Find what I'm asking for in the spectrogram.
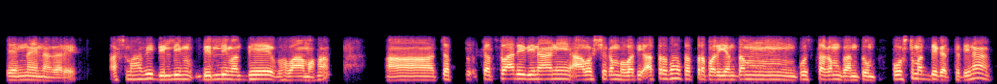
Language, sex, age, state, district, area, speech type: Sanskrit, male, 18-30, Assam, Biswanath, rural, conversation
